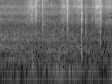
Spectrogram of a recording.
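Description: Faint scattered light clicks and rustles of hand handling inside a car's cabin; no engine is running.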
